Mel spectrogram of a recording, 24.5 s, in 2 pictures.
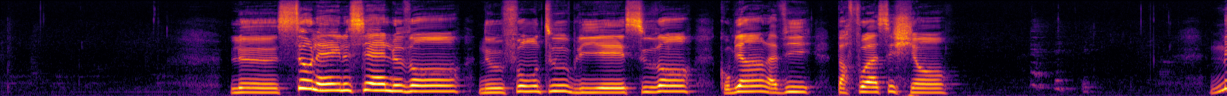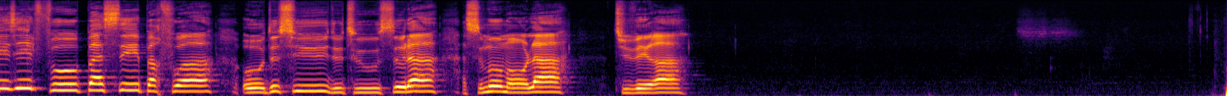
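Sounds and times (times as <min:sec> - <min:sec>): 
lead vocal: 0:02.2 - 0:09.6, 0:12.1 - 0:19.3.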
